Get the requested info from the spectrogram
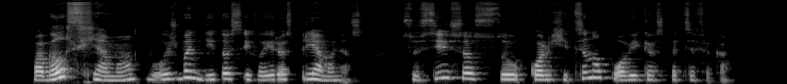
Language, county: Lithuanian, Kaunas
